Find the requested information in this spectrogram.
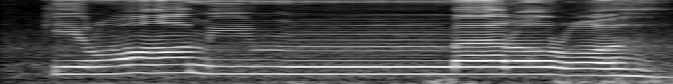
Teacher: میم کے نیچے دو زیر کی تنوین ہے، تنوین کے بعد با ہے، اس لیے تنوین کی آواز کو ہم میم میں بدل دیں گے، غنہ اور اخفا کے ساتھ پڑھیں گے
